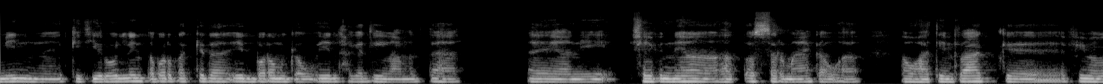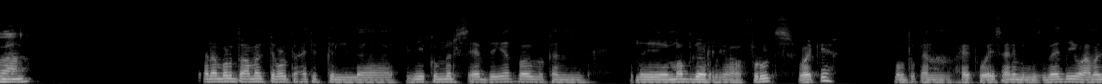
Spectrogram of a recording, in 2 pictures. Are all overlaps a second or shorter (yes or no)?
yes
